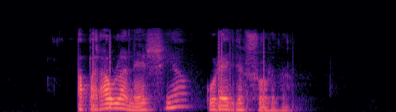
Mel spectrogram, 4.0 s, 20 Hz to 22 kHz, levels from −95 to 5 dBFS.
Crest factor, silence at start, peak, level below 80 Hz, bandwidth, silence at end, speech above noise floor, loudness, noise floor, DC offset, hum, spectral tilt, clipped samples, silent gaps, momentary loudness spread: 22 dB; 0.8 s; -6 dBFS; -60 dBFS; 7.8 kHz; 1.05 s; 60 dB; -27 LUFS; -86 dBFS; under 0.1%; none; -7.5 dB/octave; under 0.1%; none; 15 LU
